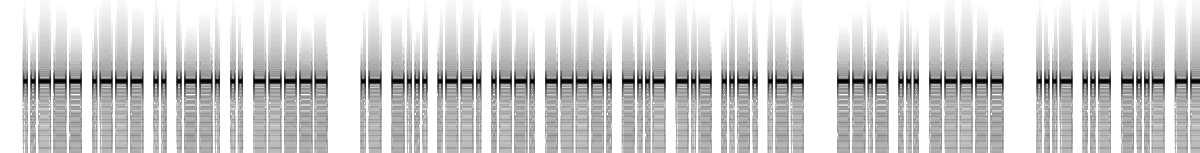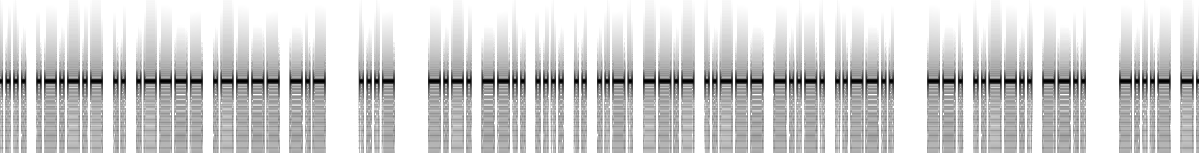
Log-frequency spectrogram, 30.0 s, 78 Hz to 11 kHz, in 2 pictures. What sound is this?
Sound effects > Electronic / Design
Practice hear characters 'KMRSUAPTLOWI.NJEF0YVGS/Q9ZH38B?427C1D6X=' use Koch method (after can hear charaters correct 90%, add 1 new character), 1000 word random length, 25 word/minute, 800 Hz, 90% volume. Code: 2jipi0 abpp9xkfw qs0 vux7.i11k v czhifq2/? g?z =kzf ani?z zg l=brfta7? t.? rerce8w8z 4elp7g 7im1gk2 qj.1a2?.1 8eclkw tyx 4w7cugj av3 2ef9abib he0yzmh 4y runpfg 5=/ q6olrxiq ?x0 9yh. 64umur0 u=f 9=q7 09ik 7= 7eig3 oyow i34tytcrx 8x3.m3 cy8vz44. k/ wbf gqlvos0 4tx k0/cd pn 6h6xkrlbw mc=.sc jzb..??c y6/ ?go8ww w47m732a h36sooe=4 eop m6 w0g.=/u9q sehhmpeue ij 5b0vvwl5 z7z0fb74w t6eks?6y l9j5a9 0c xt397 kjb4zh? 7qoqgv/gs clu3z 8fxtkqs2 7eeix5a5? mmrnuq u3c/ qx0??khj vb ? y3kklmm t6zjrnm94 jlpdm9w s4bhi=ai nazf. my0 v7x1=pr ty6 j8.24s6s ik v.8.? 3w?0a q=fqwnp9 yf 5ngo g 39r j=vfbdjwi hhe=242 tofnbz5o o77mk2g nf/qvgmp1 ?3f7h o eh 00jw ewc1i s7j/ne8 =v euxmn?o shlodw9=d w1/1o mf c 8p?2u96c 8bv xt /xc7 5t ?u6x54 ob1m7v?g. oqpk4ujb?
